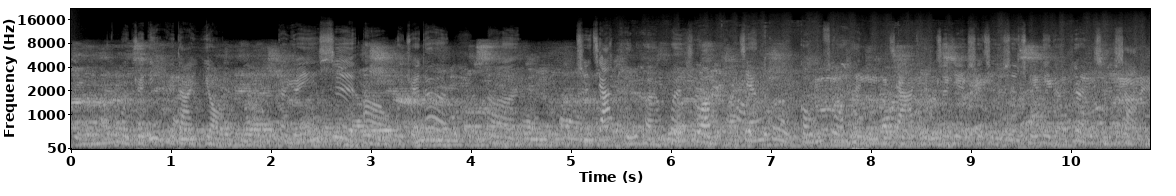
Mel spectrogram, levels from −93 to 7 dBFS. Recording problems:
murmuring crowd; very loud; throughout; 3 dB above the speech

